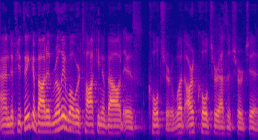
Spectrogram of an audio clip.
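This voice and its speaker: With an ordinary speaking voice, a man talks at a moderate pace and medium pitch, his intonation lively and hardly any pauses between words. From US, California. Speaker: pastor. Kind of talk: sermon. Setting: church.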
